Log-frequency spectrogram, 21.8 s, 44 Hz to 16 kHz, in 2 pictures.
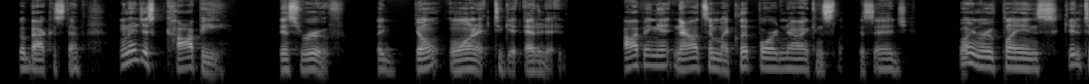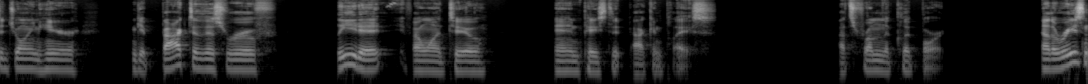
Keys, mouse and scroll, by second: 0.7 click, 2.8 click, 3.9 c, 5.6 space, 6.1 click, 7.5 right click, 8.9 right click, 9.5 right click, 11.2 click, 13.2 click, 14.2 x, 16.4 shift+c, 19.2 space.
